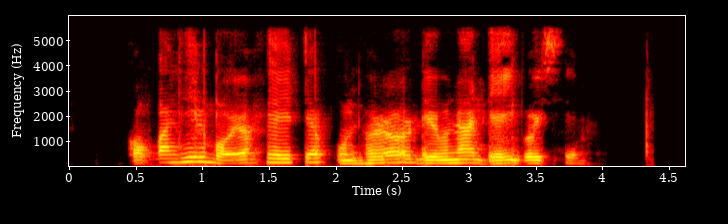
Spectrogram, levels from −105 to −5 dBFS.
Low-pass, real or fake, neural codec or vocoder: 5.4 kHz; fake; codec, 16 kHz in and 24 kHz out, 1.1 kbps, FireRedTTS-2 codec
